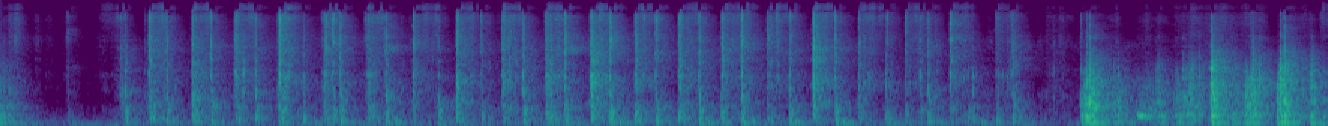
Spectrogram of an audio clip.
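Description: Tarot cards shuffled by hand, a long run of quick crisp taps and riffling clicks in a steady patter. There is a brief pause near the start, a short gap near the end, then a louder burst.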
